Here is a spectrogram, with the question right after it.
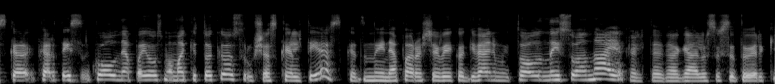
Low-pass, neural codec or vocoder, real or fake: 10.8 kHz; none; real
